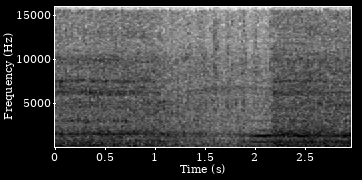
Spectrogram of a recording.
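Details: Mercedes-Benz GL450 V8 after replacing the leaking oil filter housing gasket: smooth, even idle with a steady light hum and no knocks or ticks. The engine sounds healthy.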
